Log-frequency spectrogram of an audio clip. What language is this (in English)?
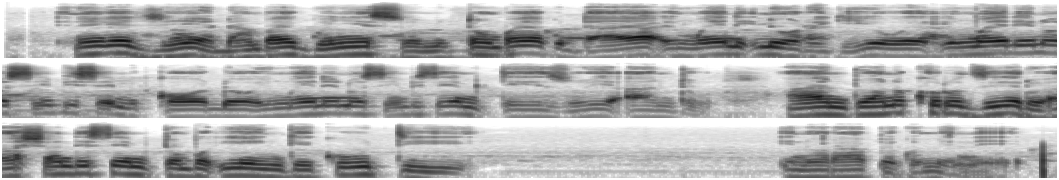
Ndau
